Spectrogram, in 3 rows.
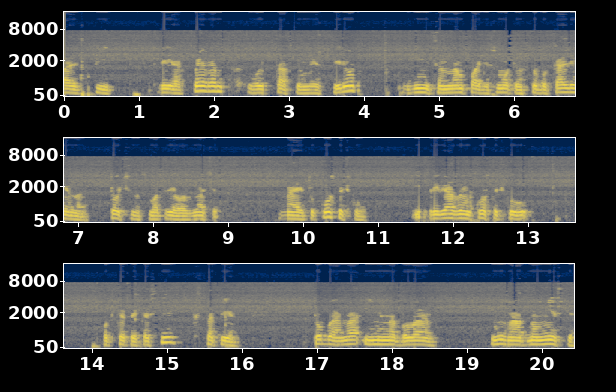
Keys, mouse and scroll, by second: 0.2 alt+p, 2.4 click, 4.2 KP_1, 5.7 middle click, 7.1-8.7 drag, 9.8 middle click, 11.6 middle click, 13.1 shift+click, 14.1 shift+middle click.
